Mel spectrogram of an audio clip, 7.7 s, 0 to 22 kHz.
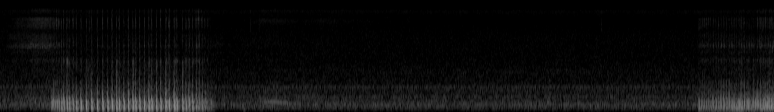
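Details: Dog named Max sleeping: loud, rattling snores on breathing in, about 1.5 seconds each, with quiet pauses between; snoring.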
